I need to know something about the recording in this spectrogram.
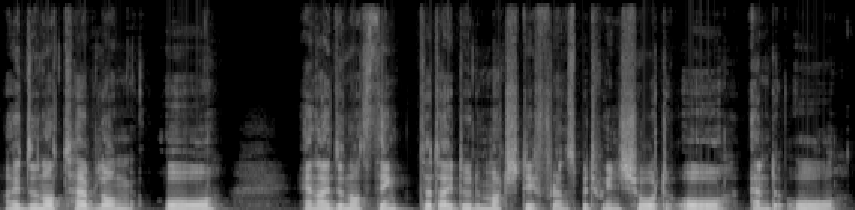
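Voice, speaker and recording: A young man from northern Sweden, a native Swedish speaker with a Swedish accent, giving a careful, measured scripted narration for an educational video. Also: low-pitched, fairly even intonation, no echo, studio quality. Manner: measured, careful, slows to articulate example words. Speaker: video essayist on dialects.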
